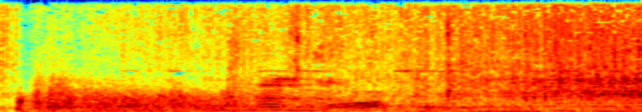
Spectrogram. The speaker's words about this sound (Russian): На окраине Горловки под эхо автоматных очередей мирно гуляют люди. Здесь, похоже на такую канонаду, привыкли не обращать внимания. Ладно. Вот так автоматы стручат часто, а вот так вот взрываться, как сейчас, пореже.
